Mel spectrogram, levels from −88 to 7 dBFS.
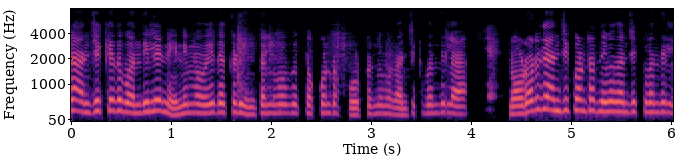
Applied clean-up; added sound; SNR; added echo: none; none; none; none.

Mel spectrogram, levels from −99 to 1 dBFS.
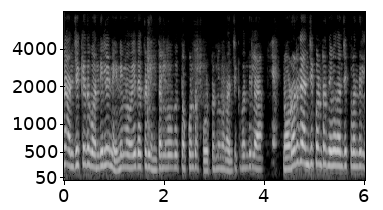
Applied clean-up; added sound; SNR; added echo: none; none; none; reverberation time 0.4 s.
